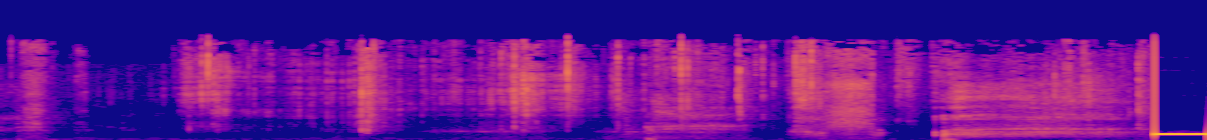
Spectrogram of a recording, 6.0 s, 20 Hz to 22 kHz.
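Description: Faint scattered crackling and rustling, then near the end a loud, steady 1 kHz test-tone beep lasting under half a second, the kind that goes with television colour bars.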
